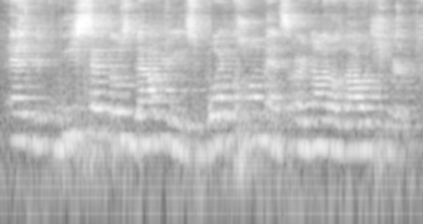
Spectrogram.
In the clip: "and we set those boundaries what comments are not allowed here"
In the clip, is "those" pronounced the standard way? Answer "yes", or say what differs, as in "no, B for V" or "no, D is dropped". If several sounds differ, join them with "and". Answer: yes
